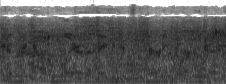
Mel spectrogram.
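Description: A person speaking over steady, dense background noise in the gym.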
